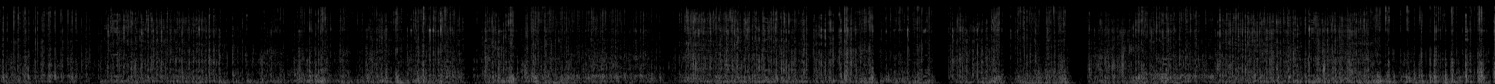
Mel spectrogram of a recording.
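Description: Long nails scratch and pick at the white plastic spike discs along the edge of a purple fabric acupressure pillow. The result is a dense, steady stream of bright, crackly plastic scratching with a little low rustle underneath. It breaks off briefly a few times before continuing to the end.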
